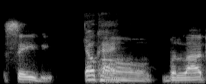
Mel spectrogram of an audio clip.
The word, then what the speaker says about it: Dr. Sebi: Like, what is the correct way to pronounce? Because I heard Sebi, Sebi, Sebi. Which one is correct? It's really Dr. Sebi.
